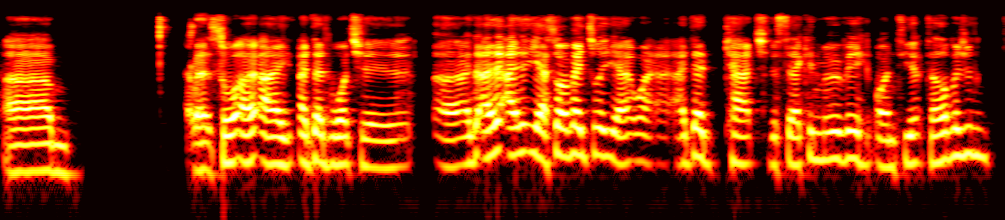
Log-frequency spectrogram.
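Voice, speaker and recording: A man's voice: on the high side, fairly quick, highs cut off. A man with a Glasgow accent, a podcast guest chatting casually, hesitant with many fillers and restarts. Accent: Glaswegian. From Scotland. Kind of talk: casual chat.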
